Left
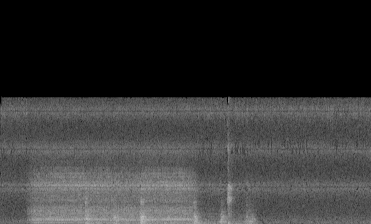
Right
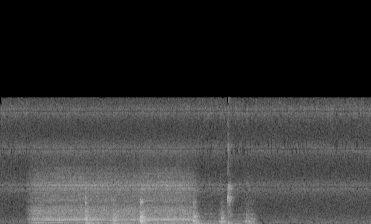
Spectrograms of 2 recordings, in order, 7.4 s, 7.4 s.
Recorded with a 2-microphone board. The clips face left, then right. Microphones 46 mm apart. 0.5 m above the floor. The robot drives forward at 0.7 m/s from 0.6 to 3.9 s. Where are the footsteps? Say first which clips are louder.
Right 3 dB; 50° right (ahead or behind), 4.5 m; by 5.1 s 85° right, 6 m.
